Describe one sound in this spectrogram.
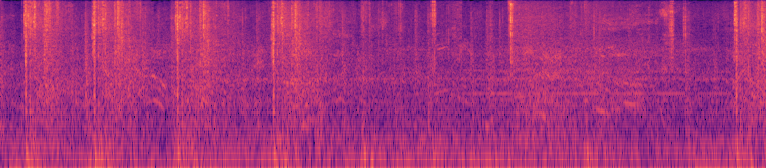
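A pistol fires several sharp shots close by.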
